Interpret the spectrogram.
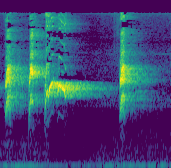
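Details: Sooty-headed bulbul, very agitated, gives three quick harsh notes ending in a long, even whistle, then one more sharp note. Soft low hum in the background.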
